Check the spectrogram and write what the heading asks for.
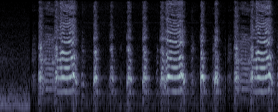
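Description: Chicken clucking: a quick run of short clucks starting about half a second in, broken by three longer drawn-out calls about a second and a half apart.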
